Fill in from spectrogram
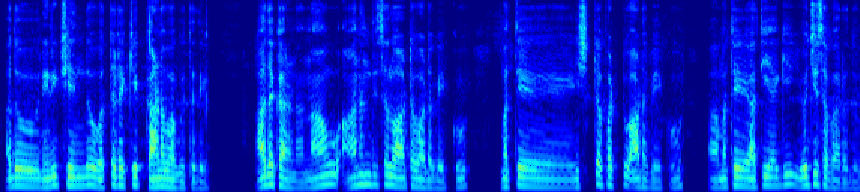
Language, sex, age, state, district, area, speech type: Kannada, male, 18-30, Karnataka, Chitradurga, rural, spontaneous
